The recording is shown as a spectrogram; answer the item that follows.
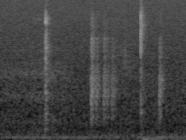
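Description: A few faint, light clicks, spread out and irregular, as a small plastic skincare tube and its packaging are handled.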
